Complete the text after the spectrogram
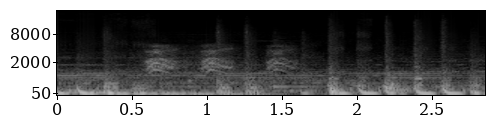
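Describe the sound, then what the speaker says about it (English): Several crows caw in a run of harsh, repeated calls, some overlapping, loud and close in an outdoor setting, with no voices. "There's the crows"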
